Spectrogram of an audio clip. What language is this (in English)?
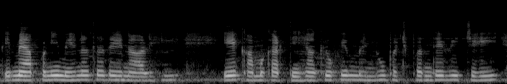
Punjabi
